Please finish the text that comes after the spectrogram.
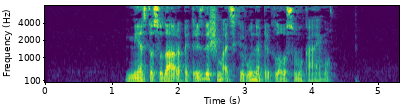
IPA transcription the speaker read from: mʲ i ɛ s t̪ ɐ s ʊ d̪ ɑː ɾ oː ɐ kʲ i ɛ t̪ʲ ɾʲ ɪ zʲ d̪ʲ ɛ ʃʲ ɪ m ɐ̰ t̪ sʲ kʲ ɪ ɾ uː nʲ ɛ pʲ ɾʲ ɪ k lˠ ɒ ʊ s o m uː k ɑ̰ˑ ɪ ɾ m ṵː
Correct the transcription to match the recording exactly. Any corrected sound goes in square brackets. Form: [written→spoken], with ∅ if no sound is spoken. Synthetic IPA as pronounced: mʲ i ɛ s t̪ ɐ s ʊ d̪ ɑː ɾ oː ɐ [kʲ→pʲ] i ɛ t̪ʲ ɾʲ ɪ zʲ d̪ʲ ɛ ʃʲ ɪ m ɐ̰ t̪ sʲ kʲ ɪ ɾ uː nʲ ɛ pʲ ɾʲ ɪ k lˠ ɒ ʊ s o m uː k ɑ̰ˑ ɪ [ɾ→∅] m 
